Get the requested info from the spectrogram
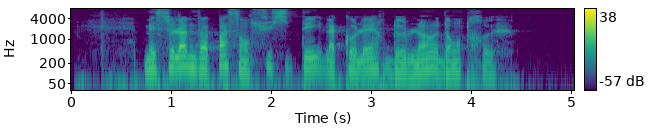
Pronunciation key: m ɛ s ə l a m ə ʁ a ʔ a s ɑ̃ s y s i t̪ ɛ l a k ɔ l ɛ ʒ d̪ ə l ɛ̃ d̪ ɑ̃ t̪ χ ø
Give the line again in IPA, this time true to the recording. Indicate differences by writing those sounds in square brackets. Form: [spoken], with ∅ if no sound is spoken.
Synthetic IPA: m ɛ s ə l a [n] ə [v] a [p] a s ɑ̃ s y s i t̪ [e] l a k ɔ l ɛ [ʁ] d̪ ə l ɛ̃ d̪ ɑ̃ t̪ χ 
